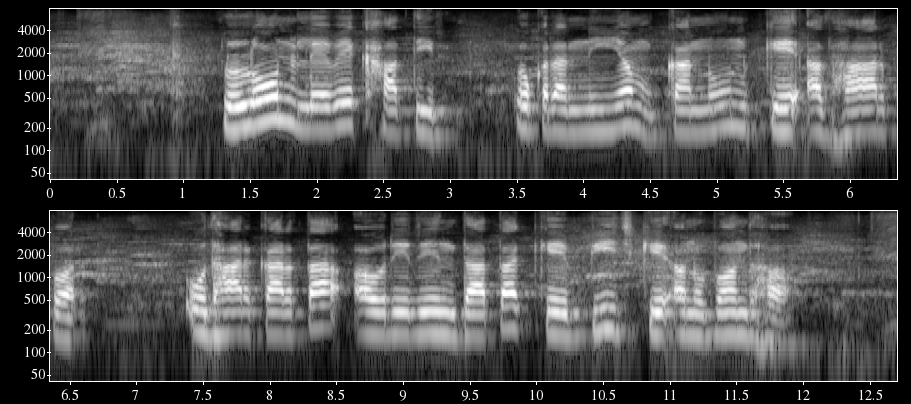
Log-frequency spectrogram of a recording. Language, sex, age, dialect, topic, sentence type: Bhojpuri, male, 31-35, Southern / Standard, banking, statement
